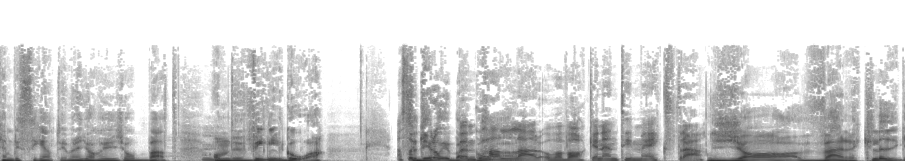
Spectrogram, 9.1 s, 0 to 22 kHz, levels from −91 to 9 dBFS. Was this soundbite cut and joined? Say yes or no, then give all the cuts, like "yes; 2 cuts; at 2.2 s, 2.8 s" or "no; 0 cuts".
no; 0 cuts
